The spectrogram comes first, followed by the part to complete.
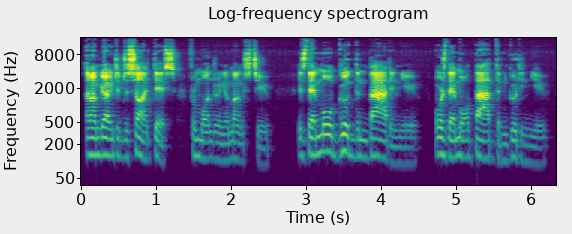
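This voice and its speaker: A man voicing an embittered, vengeful male elf loner in a tabletop fantasy game, solemn and deliberate. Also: mid-range voice, sharp tone. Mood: brooding, threatening.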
